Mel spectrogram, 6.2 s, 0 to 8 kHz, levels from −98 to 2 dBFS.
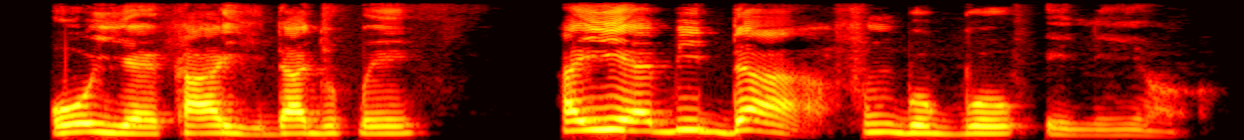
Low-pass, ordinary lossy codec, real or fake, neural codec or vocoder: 7.2 kHz; none; real; none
